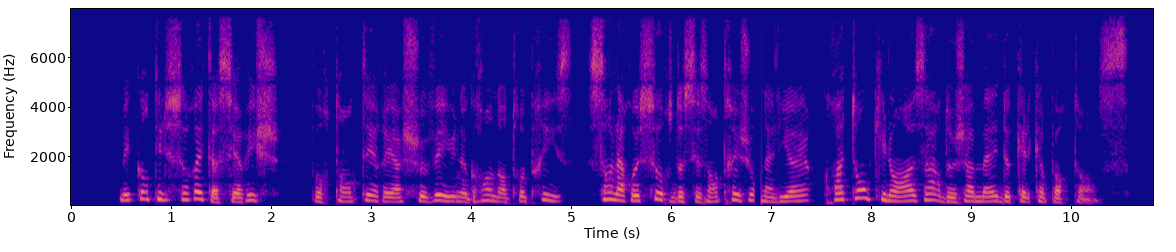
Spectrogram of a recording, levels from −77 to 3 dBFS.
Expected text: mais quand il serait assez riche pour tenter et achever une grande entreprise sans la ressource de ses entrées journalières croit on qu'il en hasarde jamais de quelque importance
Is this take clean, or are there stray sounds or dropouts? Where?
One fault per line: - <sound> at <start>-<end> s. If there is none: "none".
- dropout at 6.8-6.9 s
